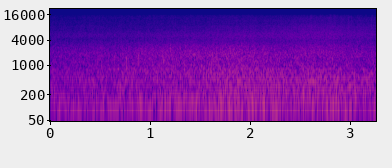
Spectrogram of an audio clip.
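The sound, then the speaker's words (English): Steady ocean surf washes continuously against the shore, a broad rushing roar that swells slightly midway, with a faint breath of wind and no voices. “finally takes a day off and spends some time by the ocean.”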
